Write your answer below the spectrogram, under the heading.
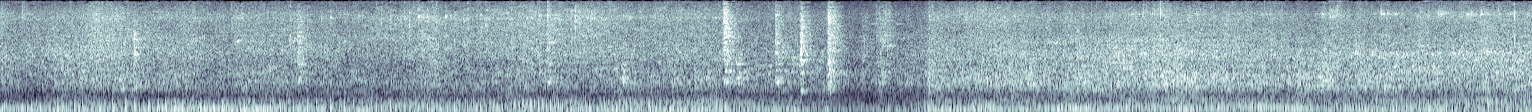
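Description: A nearby engine running steadily under general street noise, with a few sharp clicks about halfway through.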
